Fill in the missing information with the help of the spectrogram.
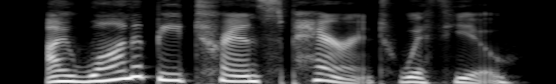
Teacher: Now, at natural native speed, notice how want to often collapses into something closer to wanna. and with you blends together so smoothly it almost sounds like one word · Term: natural blending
